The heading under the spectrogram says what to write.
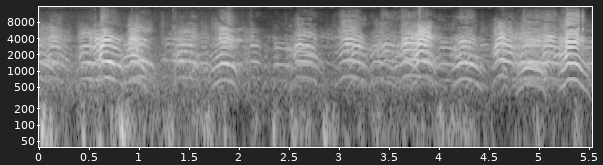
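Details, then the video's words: Gulls at a wild breeding colony on an uninhabited island in Korea's West Sea, many birds calling at once: dense overlapping arched, nasal, yelping calls, some rising and falling, in a continuous chorus. "갈매기소리 무인도 자연의소리 파도소리와 갈매기소리"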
